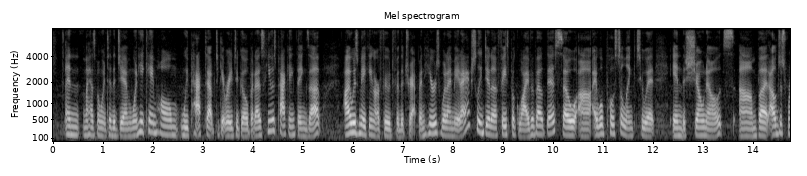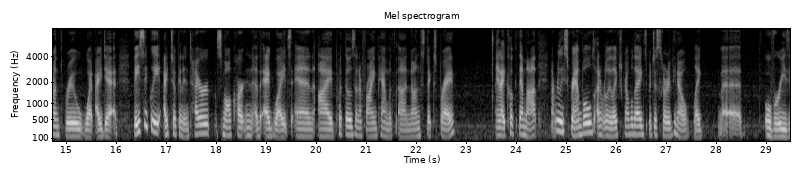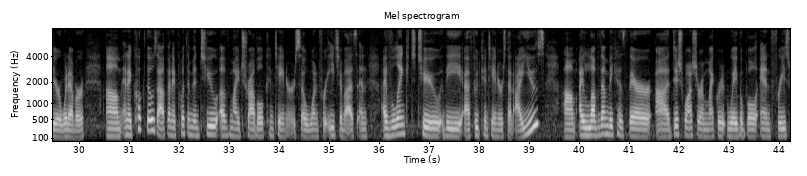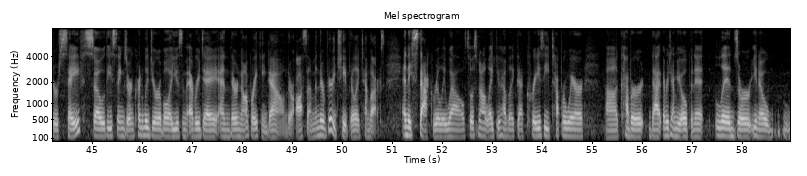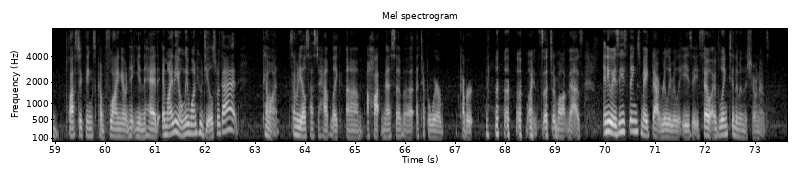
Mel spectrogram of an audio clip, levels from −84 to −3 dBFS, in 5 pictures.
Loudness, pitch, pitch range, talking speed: -26 LUFS, 150 Hz, 135-170 Hz, 225 wpm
